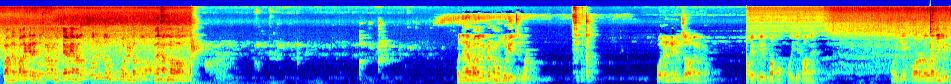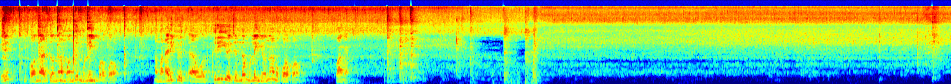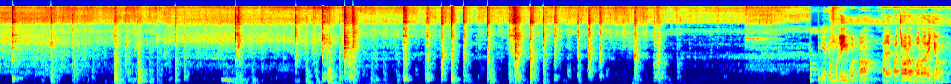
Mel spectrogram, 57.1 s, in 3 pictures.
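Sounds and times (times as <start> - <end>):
oil hissing in a pan: 0.0 - 3.9, 14.9 - 57.0
steel spoon scraping a pan: 37.3 - 39.8, 43.9 - 45.3, 45.9 - 51.4.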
